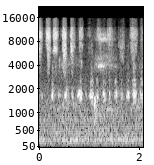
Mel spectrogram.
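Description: Hand-held drawing tool scratching across paper in quick, short strokes, about four or five a second.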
